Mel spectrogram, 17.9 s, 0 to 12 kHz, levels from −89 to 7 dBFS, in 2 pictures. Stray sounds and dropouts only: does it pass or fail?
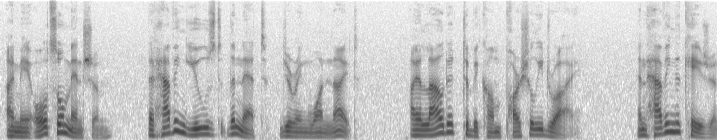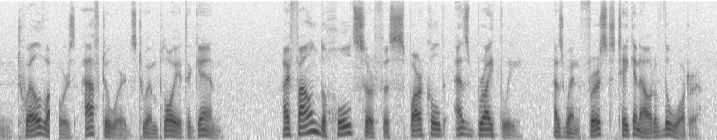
fail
